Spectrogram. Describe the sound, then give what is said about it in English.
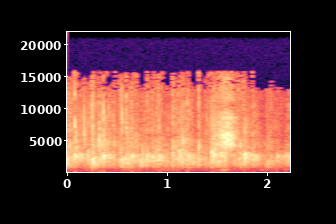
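Faint, brief clapping from a church audience during a sermon, with a few sharper individual claps standing out from a soft, uneven patter. “Give the Lord a clap.”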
